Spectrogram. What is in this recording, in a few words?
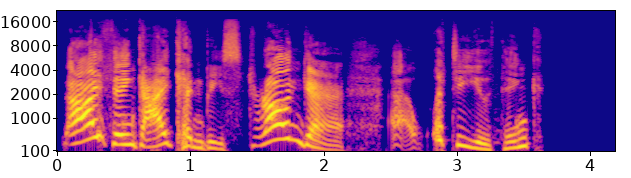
level up, en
